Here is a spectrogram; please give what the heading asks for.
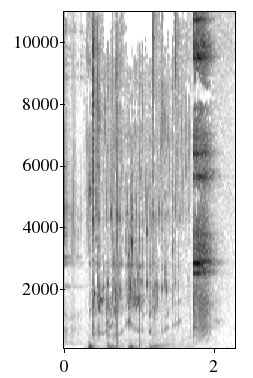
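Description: Whiskey glasses clink together once in a toast, a bright ringing chime that follows a few short, low sounds and fades quickly.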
